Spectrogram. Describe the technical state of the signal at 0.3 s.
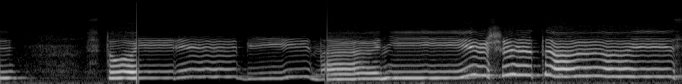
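At 0.3 s the signal is intact, with no audible dropout, distortion or other technical fault at that point.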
